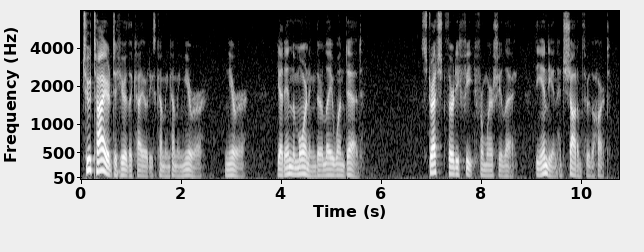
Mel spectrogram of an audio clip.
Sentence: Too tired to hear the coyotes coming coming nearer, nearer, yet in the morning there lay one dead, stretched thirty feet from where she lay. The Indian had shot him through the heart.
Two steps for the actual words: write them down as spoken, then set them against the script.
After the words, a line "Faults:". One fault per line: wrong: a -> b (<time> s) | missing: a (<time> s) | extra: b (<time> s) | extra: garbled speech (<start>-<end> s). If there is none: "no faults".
Too tired to hear the coyotes coming coming nearer, nearer, yet in the morning there lay one dead, stretched thirty feet from where she lay. The Indian had shot him through the heart.
Faults:
no faults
